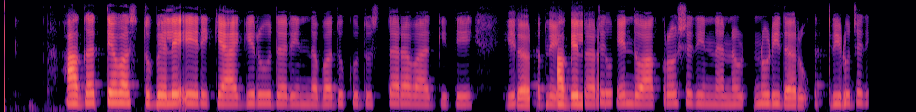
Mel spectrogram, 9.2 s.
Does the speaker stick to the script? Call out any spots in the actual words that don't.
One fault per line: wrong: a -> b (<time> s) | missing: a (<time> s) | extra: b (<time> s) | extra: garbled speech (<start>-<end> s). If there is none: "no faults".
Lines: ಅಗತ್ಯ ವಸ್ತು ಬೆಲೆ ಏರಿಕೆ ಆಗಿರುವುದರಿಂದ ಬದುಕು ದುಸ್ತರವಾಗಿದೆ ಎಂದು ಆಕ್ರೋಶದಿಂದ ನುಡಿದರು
extra: garbled speech (5.0-6.1 s)
extra: garbled speech (8.1-8.7 s)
